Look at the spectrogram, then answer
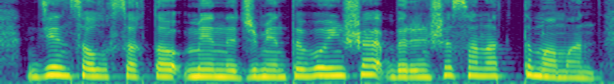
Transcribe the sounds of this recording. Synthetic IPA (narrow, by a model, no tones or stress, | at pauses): d̪e̞nsɑwlˠəqsɑqt̪ɑwmʲeneʒmʲe̞nt̪ɪbo̞jənʃɑbɪɾɪnʃɪsɑnɑt̪ːəmɑmɑn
